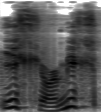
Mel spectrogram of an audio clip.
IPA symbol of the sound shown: ç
